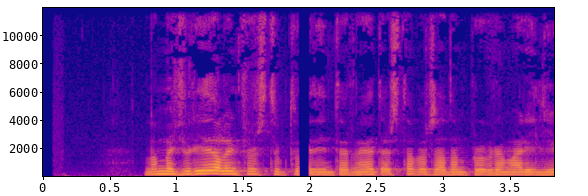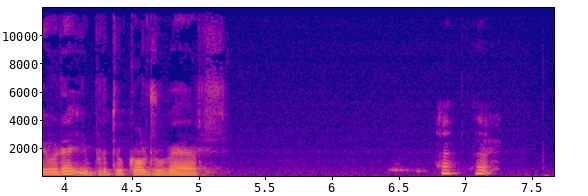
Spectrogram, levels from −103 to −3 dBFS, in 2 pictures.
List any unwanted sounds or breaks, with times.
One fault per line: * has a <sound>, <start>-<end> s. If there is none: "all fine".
* has a dropout, 1.9-2.0 s
* has a laugh, 6.4-7.3 s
